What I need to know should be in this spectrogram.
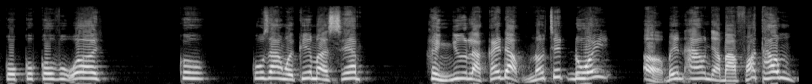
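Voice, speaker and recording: A man's voice: extremely high pitch, lively intonation, a little slow, pitched above the performer's own voice. A man doing a stammering, panicked boy. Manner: stammering, urgent. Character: panicked young village boy, breathless.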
